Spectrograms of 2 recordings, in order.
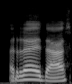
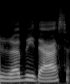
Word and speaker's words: रैदास: अनेक नाम प्रचलित है जिनमें उच्चारण की दृष्टि से थोड़ा अंतर है रदास पंजाब में रविदास आधुनिक वर्तमान में सब लोग रविदास कहते हैं रदास और रदास बीकानेर की पतियों में मिलता है रविदास आदि नाम इस उच्चारण की की भिन्नता को ही प्रकट करते हैं इसलिए लोक प्रचलन और सुविधा की दृष्टि से उनका मूल नाम रैदास ही स्वीकार किया जाता है भक्त माल में भक्त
